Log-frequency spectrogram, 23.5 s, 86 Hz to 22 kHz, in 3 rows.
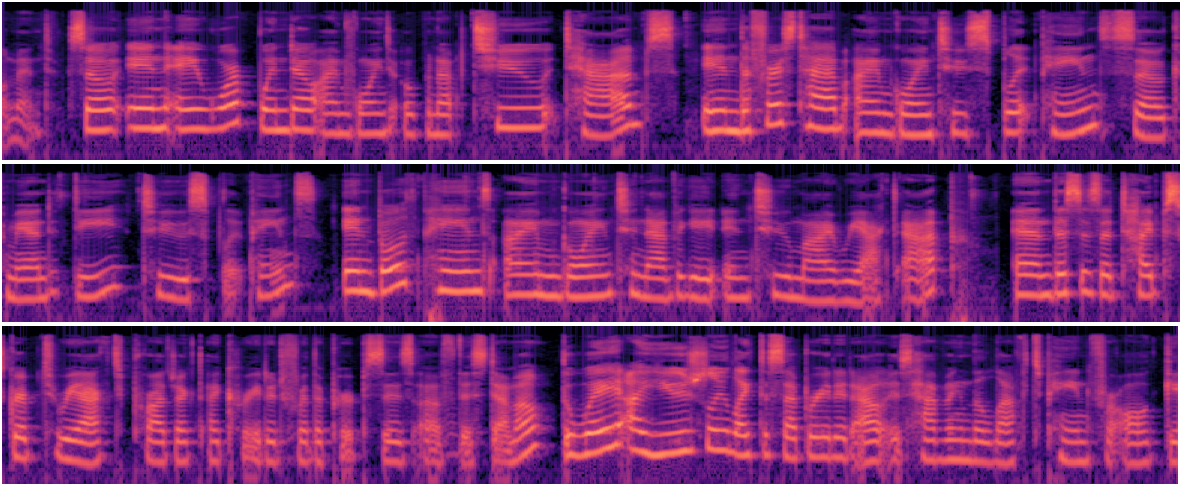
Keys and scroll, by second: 6.3 super+d, 11.2-17.6 typing, 15.1 Tab, 17.6 Return, 19.4 typing, 22.6 typing.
